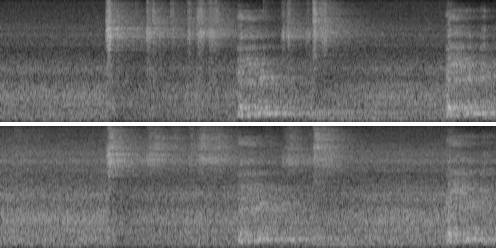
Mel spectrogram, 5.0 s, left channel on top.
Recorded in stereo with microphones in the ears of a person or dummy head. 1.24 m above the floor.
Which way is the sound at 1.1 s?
35° left (ahead or behind).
